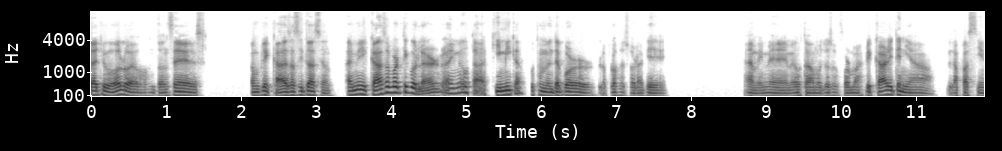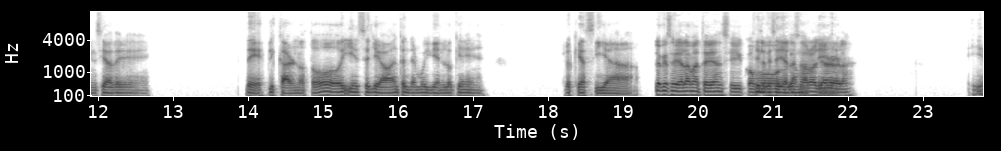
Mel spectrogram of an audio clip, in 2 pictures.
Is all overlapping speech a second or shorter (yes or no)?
no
